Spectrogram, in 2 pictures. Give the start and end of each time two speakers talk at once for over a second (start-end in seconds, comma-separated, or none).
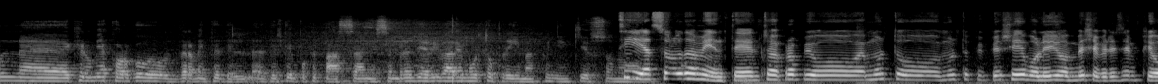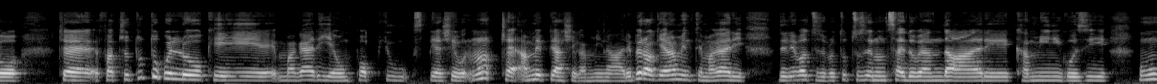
none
